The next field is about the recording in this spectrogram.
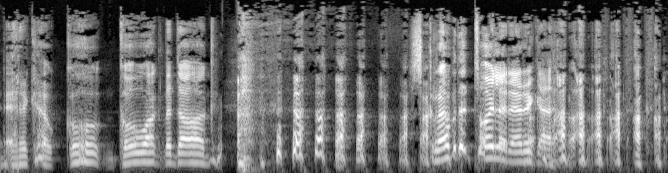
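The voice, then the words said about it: Faint Japanese accent. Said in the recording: “I'm doing a faint accent, her mom was Japanese”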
